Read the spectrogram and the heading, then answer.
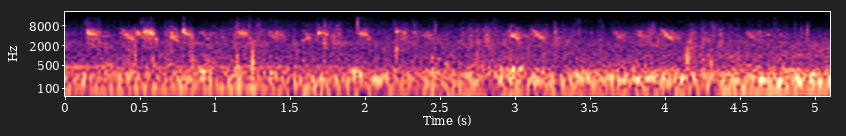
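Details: Eurasian tree sparrows gathering on a bench to get food, 3 June 2020; scattered brief high chirps over a steady low droning hum, with occasional soft thumps.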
